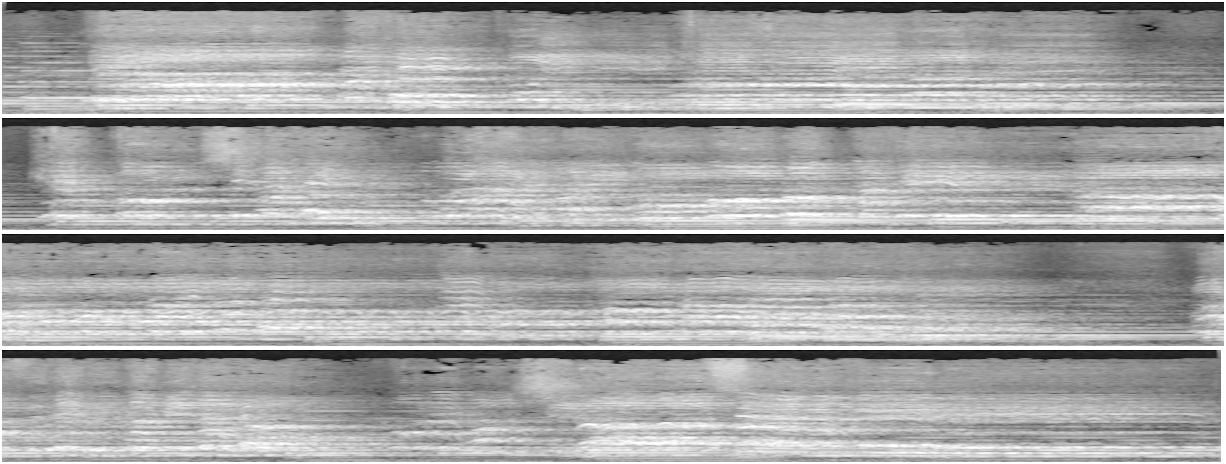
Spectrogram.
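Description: Mixed choir of men's and women's voices singing a Japanese song in sustained, full phrases. The sound dips briefly between phrases about six seconds in and again near eighteen seconds.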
